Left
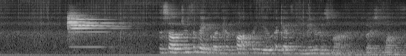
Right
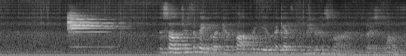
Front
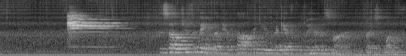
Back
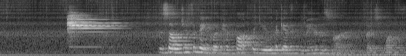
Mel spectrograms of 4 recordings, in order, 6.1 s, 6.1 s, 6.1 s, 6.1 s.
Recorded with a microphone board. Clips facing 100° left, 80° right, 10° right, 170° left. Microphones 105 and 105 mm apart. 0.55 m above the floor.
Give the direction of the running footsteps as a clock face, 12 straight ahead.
No running footsteps in this recording.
